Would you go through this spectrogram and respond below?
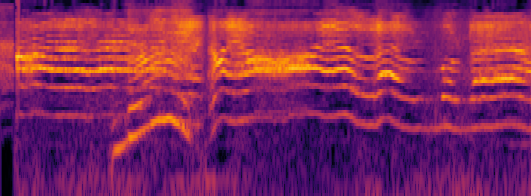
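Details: Domestic cat meowing indoors, a loud drawn-out wavering meow with rising and falling pitch lasting about four seconds, broken by brief pauses, with a short higher cry near the start.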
